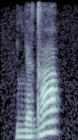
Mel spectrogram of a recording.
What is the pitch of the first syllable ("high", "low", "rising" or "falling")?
low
